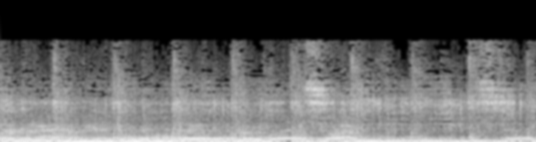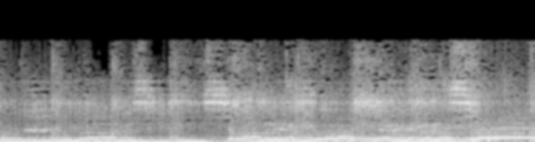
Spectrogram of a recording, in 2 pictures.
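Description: Live rock band playing: acoustic guitar strummed over a drum kit with cymbals, and a singer's voice.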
